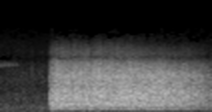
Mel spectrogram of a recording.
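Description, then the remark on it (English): A ship's cannon, fired by its gun crew, goes off once with a sudden, loud blast, followed by a long, rough roar that holds steady and only starts to fade near the end, the shots echoing off the hills. No voices are heard. “The gun crew sweated as they fired. The sound of the shots echoed off the hills.”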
